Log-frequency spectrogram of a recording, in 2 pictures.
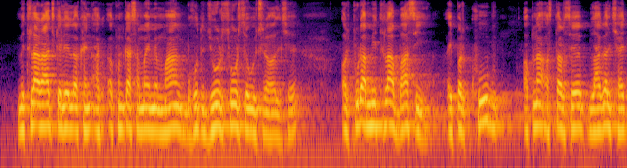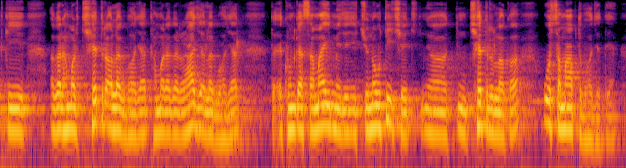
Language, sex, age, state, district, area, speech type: Maithili, male, 18-30, Bihar, Madhubani, rural, spontaneous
